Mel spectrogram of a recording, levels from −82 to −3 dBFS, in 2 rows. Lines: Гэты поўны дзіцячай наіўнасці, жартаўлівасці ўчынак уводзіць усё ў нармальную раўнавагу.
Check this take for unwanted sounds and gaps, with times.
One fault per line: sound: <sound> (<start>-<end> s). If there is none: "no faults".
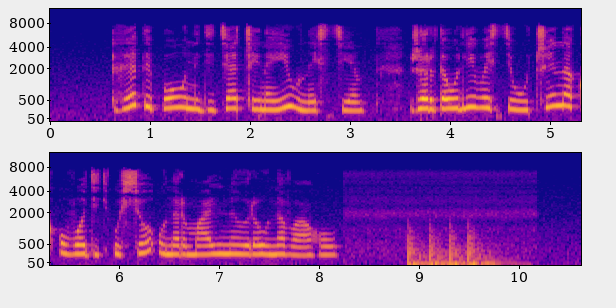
sound: thud (8.9-10.2 s)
